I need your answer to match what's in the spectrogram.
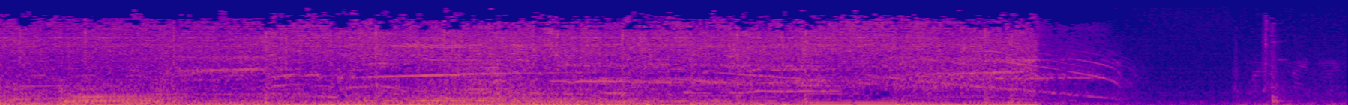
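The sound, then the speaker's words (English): Loud car tires screech and skid amid engine roar, with wailing police sirens sweeping up and down, all cutting off abruptly after about seven seconds into near quiet. “Skids, police.”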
